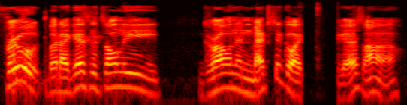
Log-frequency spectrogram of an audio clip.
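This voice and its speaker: A man's voice: fairly high pitch, animated, normal speed, a bit bright, breathy edge, no room sound, rough recording. Joking man with a raised voice. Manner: jokey, hams it up like an auctioneer. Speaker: livestream co-host. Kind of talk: casual livestream banter.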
